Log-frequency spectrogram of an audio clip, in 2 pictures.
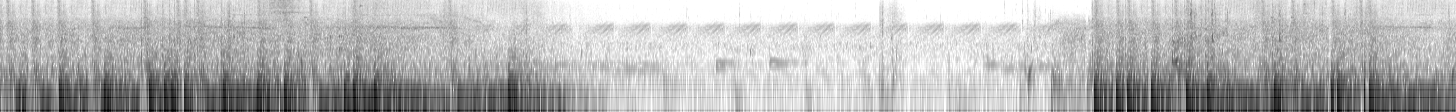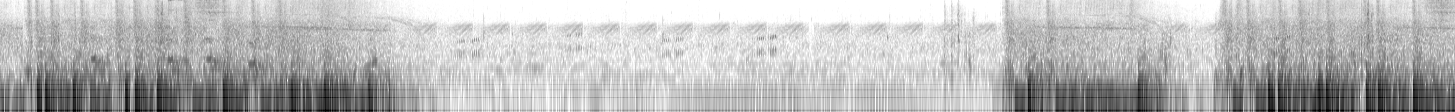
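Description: Explosions crackle and boom in rapid bursts.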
